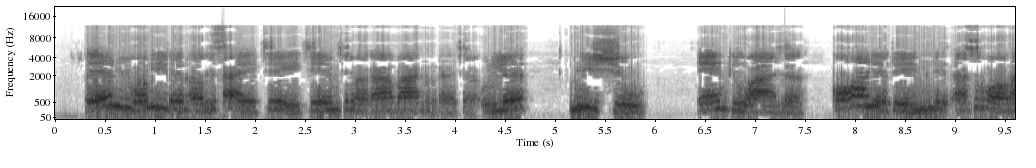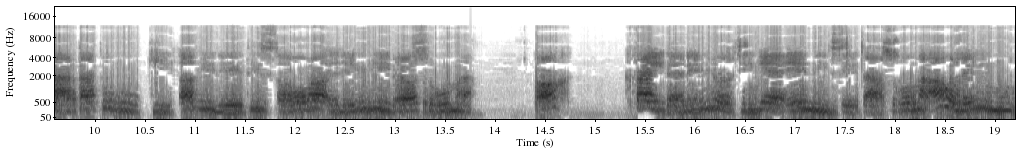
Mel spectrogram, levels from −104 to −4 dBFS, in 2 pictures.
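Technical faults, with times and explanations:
Throughout, buffer tearing: a robotic buzz near 50 Hz rides on the speech and drops away in pauses. The write and read positions in the ring buffer have slipped, so roughly half of each period carries audio from about 70 ms earlier, hard-joined on both sides.
Throughout, HE-AAC compression: the treble is artificial, with s sounds gritty and lispy and nothing above 11.8 kHz. This likely comes from low-bitrate HE-AAC, where upper bands are rebuilt by copying lower ones upward, so harmonics fail to align across the crossover.
1.66, 7.27 and 13.75 s, repeated buffer: each is a brief click-like buzz. New audio arrived late, so the device replayed its last block, which fits a 512-sample buffer of about 11.6 ms. It played twice more at the first two points and once more at the third, losing roughly 20, 20 and 10 ms.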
